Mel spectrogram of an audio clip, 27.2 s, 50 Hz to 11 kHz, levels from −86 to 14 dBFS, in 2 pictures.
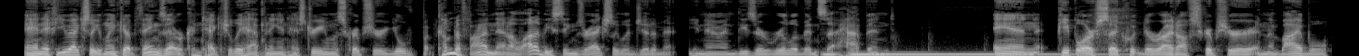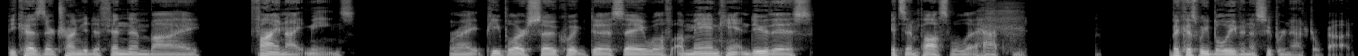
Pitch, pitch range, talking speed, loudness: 100 Hz, 95-110 Hz, 190 wpm, -22 LUFS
